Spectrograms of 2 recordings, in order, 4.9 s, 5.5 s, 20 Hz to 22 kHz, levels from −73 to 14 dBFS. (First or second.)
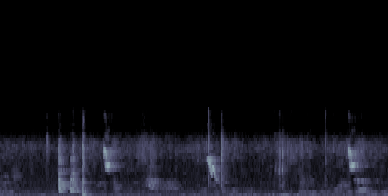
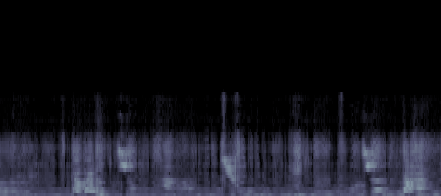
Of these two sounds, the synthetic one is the second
